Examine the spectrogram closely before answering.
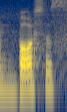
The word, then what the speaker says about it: boss's: Cuando ponemos la S sajón, tenemos que poner otra sílaba. Es el sonido is. ¿Cómo se dice, por ejemplo, el despacho de mi jefe? My boss's office.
